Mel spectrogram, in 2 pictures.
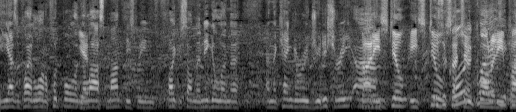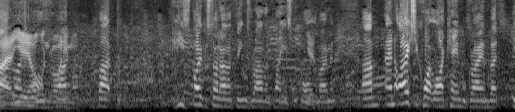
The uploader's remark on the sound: Soak up the atmosphere at The Duxton, where Canberra Raiders fans gathered before the short trek to Canberra Stadium for the match.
